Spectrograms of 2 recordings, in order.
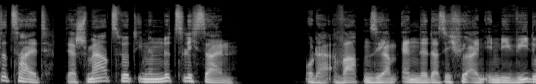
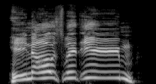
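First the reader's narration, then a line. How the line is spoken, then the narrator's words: Calling out. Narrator (German): ruft er zu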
